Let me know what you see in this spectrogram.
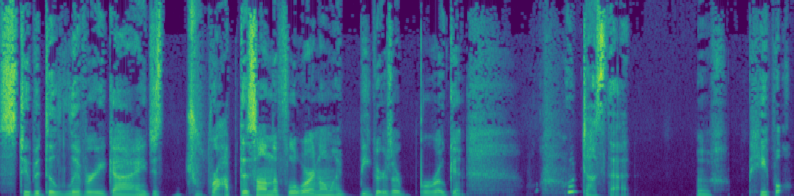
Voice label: trader monolog; 商人杰恩（七日杀）

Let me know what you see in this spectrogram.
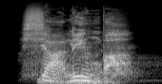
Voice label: female demon hunter morphed what, zh

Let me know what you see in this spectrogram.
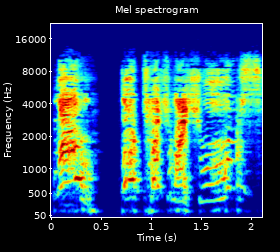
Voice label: hurt vo; cordelius

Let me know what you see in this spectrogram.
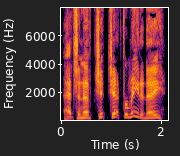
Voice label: trader male neutral sale declined

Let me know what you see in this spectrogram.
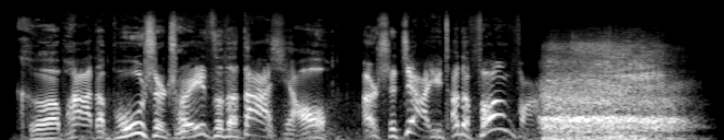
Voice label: pissed, zh

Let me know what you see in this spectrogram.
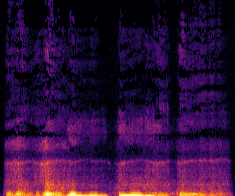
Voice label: male hate roam

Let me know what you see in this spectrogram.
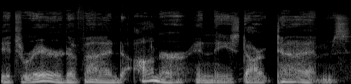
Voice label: trader male like quest accepted

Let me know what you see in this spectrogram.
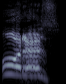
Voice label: uk Neutral

